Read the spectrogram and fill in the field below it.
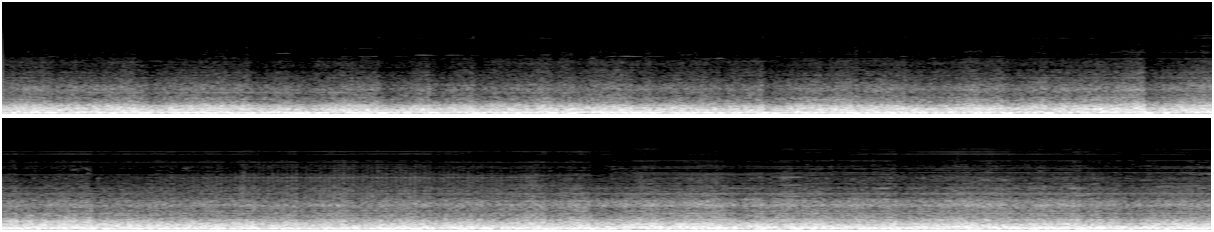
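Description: Jet engines roar loudly and steadily as an airliner takes off.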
